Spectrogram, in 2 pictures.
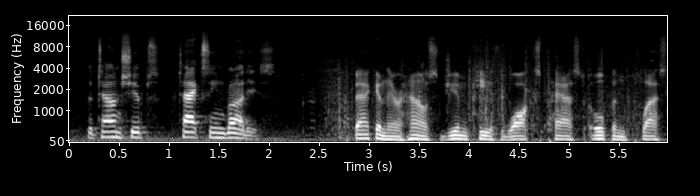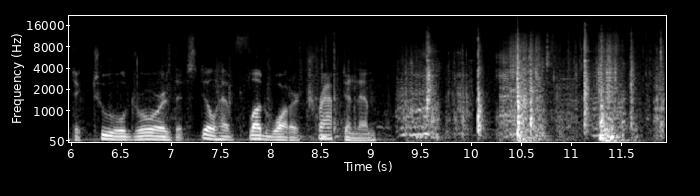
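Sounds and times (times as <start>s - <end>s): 
speech: 0.2s - 9.2s
creaking and scraping: 2.4s - 11.9s
knocks and thuds: 2.6s - 11.9s
flood-damaged refrigerator door being pried open: 3.8s - 11.9s.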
